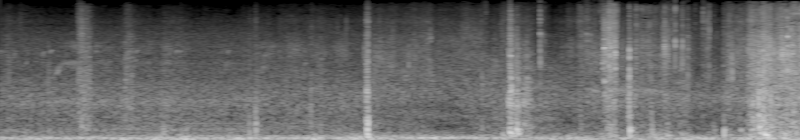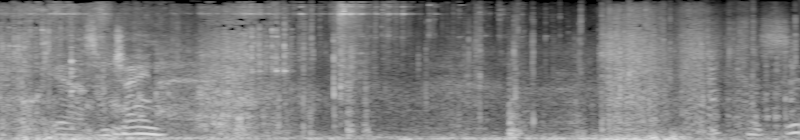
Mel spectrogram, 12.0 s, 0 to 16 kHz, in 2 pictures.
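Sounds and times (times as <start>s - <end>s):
junk clattering and rattling: 3.8s - 12.0s.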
